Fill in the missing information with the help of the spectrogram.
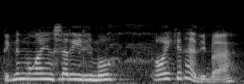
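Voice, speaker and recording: An actor playing a devoted, encouraging suitor in a Filipino radio drama, speaking earnestly and persuasively. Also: male voice, extremely high pitch, sing-song, quick pace, highs cut off, slight background noise. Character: devoted, encouraging male suitor Alan, a father. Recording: faint music behind the voice.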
